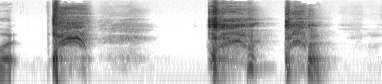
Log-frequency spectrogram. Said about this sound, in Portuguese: Perdão. Ai, a tosse. Perdão.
